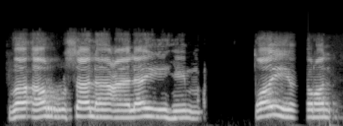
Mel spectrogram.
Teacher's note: अलैहिम में गुन्ना नहीं होगा, मीम साकिन के बाद ता हरफ इजहार है। व अरसल अलैहिम, व अरसल अलैहिम तैरन, ता बेशक निकालिए, ता हरफ मुफख्खमा है, हरफ मुफख्खम है, मोटा पढ़ा जाएगा, लेकिन ता को मोटा करते वक्त तोयरन नहीं होना चाहिए।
